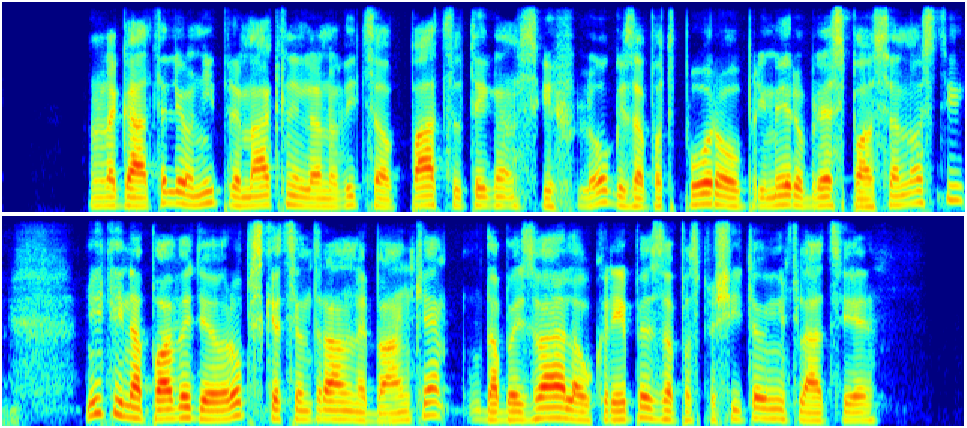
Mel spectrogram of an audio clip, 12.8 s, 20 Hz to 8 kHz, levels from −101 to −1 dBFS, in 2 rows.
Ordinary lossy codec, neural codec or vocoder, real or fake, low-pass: none; codec, 44.1 kHz, 7.8 kbps, DAC; fake; 7.2 kHz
